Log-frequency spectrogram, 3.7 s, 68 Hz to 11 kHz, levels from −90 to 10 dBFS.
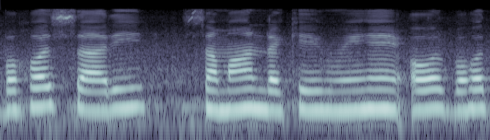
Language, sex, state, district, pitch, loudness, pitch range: Hindi, female, Madhya Pradesh, Katni, 210 Hz, -13 LUFS, 200-215 Hz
